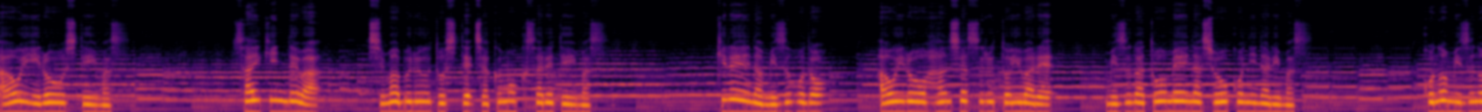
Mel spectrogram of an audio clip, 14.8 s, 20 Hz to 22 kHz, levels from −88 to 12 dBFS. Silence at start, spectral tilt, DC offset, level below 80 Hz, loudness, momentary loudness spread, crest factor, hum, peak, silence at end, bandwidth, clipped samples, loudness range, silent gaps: 0 s; -7 dB/octave; 2%; -48 dBFS; -17 LUFS; 20 LU; 16 dB; none; 0 dBFS; 0 s; 11 kHz; under 0.1%; 3 LU; none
